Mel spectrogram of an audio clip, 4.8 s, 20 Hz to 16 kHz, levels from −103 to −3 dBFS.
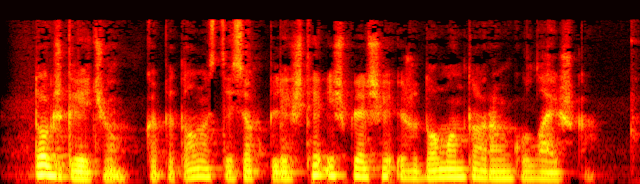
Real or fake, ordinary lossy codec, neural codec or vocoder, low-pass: fake; MP3, 48 kbps; autoencoder, 48 kHz, 128 numbers a frame, DAC-VAE, trained on Japanese speech; 14.4 kHz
